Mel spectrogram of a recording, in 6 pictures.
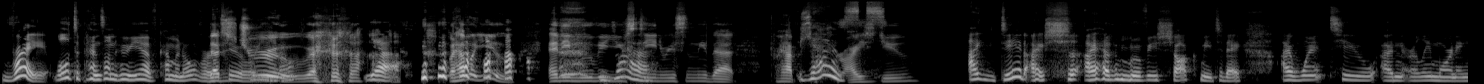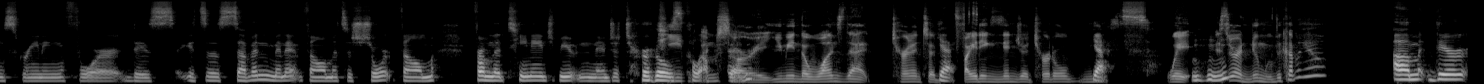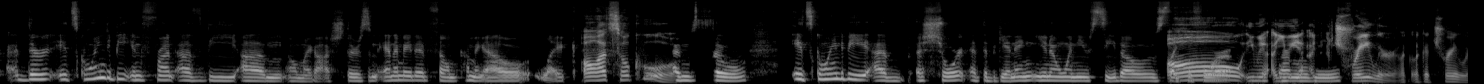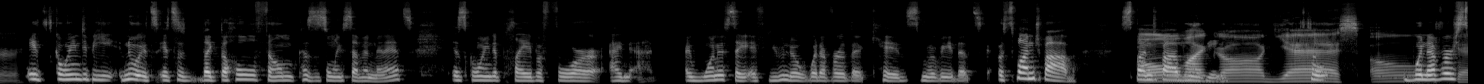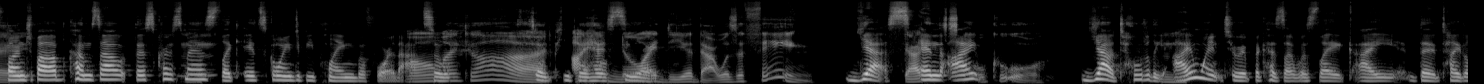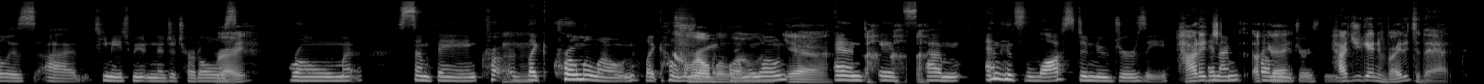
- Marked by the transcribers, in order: laugh; laugh; laughing while speaking: "had a movie"; laughing while speaking: "Turtles"; unintelligible speech; other background noise; drawn out: "Oh"; drawn out: "Okay"; laugh; laughing while speaking: "and it's"
- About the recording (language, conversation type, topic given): English, unstructured, How can a movie's surprising lesson help me in real life?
